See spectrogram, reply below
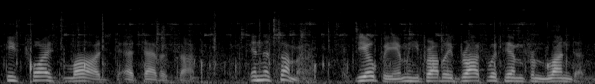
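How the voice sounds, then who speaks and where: A man playing an earnest, methodical police inspector in an old-time radio drama, giving formal, deliberate reports. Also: on the high side, animated, close to an everyday voice. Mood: assured, explaining. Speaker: community theatre actor. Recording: clear background noise.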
